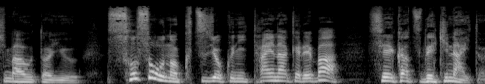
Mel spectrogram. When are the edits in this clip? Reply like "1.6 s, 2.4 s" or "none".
0.9 s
